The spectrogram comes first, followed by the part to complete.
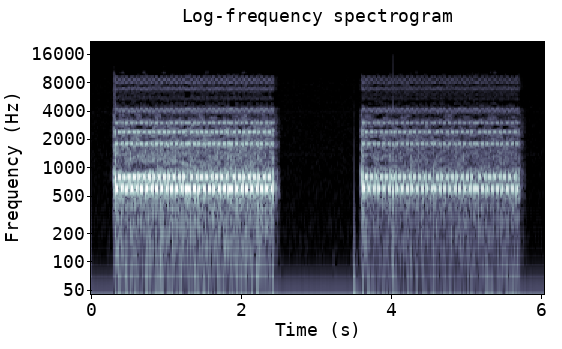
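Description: Desk telephone ringing twice, each ring about two seconds long with a fast trilling warble, about a second apart.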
